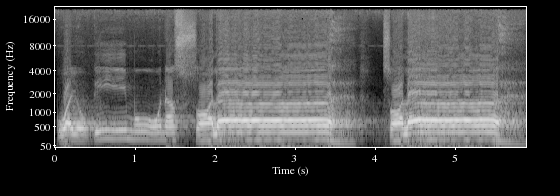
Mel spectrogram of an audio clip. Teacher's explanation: Tak yang bulat kalau berhenti berubah hukumnya jadi ha besar. Yang tempatnya tenggorokan bawah. Maka cara bacanya harus ada tekanan di sini. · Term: tak marbutoh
